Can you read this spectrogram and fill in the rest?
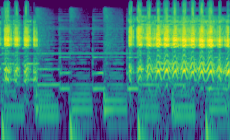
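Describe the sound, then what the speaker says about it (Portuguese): A goat gives short, wavering bleats over loud, pulsing background music in a children's animal-sounds segment, the calls close and prominent. "Bode,"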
